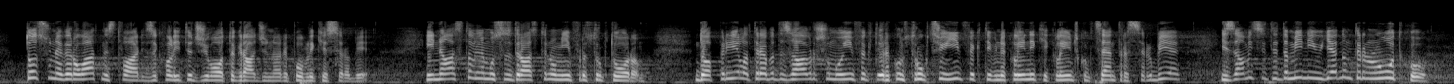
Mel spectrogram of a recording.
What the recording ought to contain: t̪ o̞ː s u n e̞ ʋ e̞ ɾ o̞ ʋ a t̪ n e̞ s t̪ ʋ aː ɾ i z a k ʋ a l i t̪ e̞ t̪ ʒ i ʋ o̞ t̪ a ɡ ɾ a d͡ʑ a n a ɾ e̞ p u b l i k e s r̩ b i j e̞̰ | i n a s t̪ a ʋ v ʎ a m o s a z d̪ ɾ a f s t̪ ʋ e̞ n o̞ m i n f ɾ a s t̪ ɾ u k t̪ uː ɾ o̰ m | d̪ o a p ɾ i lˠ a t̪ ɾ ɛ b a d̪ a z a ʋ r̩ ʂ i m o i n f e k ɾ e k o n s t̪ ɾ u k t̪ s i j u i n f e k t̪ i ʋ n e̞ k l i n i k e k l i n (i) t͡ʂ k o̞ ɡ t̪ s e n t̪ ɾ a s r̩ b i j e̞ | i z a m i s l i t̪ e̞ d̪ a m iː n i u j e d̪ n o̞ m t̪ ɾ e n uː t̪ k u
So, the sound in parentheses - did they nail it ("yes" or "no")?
yes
